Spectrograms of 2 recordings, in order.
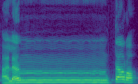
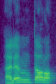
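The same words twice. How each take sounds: First: The m sound is held long before tara. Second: The m sound passes quickly without holding. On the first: The speaker calls it wrong. "हमने नहीं किया" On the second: The speaker calls it right. "जल्दी से पढ़ना है, रुकना नहीं है"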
